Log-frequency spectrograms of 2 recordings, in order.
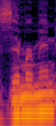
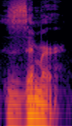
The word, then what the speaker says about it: Zimmer: of its last name it's not Zimmerman it's just Hans Zimmer um I fell victim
